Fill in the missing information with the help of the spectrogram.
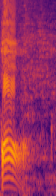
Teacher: huruf qa juga walaupun makhrajnya ada di pangkal lidah ya bersama huruf kaf, dia sama mempunyai sifat istilah.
